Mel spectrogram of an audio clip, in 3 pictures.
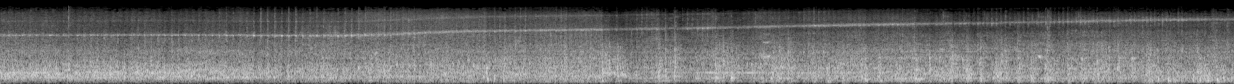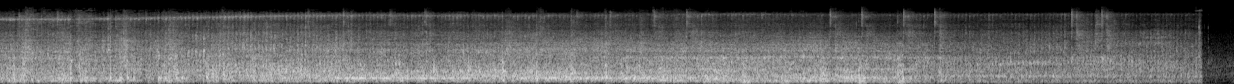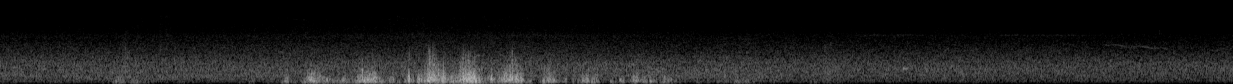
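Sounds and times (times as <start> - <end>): thin high whine: 0.0 - 12.4
train wheels rumbling and clicking: 0.0 - 24.4.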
